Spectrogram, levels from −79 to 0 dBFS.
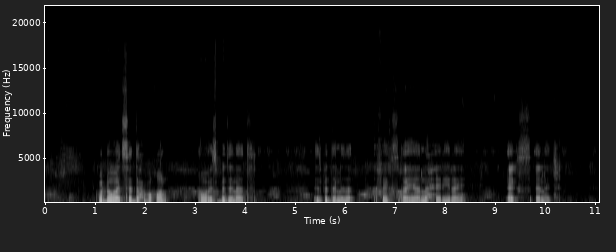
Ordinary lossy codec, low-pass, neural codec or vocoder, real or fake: none; 19.8 kHz; vocoder, 48 kHz, 128 mel bands, Vocos; fake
